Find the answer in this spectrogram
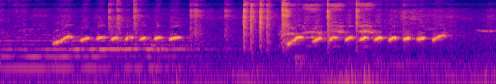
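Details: Two rapid trills of evenly repeated, clear whistled notes from a white-rumped shama, separated by a short burst of scratchy chatter, with a faint steady hum behind.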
